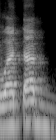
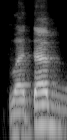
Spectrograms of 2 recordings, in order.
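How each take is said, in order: First: The final b is pressed with excessive force. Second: The final b is released lightly and naturally. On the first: The speaker calls it wrong. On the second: The speaker calls it right.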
